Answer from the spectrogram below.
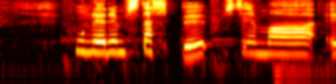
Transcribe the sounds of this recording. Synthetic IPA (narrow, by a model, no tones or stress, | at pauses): hunɛɾʏmst̪ɛl̥pʏsɛːmaɛ̰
